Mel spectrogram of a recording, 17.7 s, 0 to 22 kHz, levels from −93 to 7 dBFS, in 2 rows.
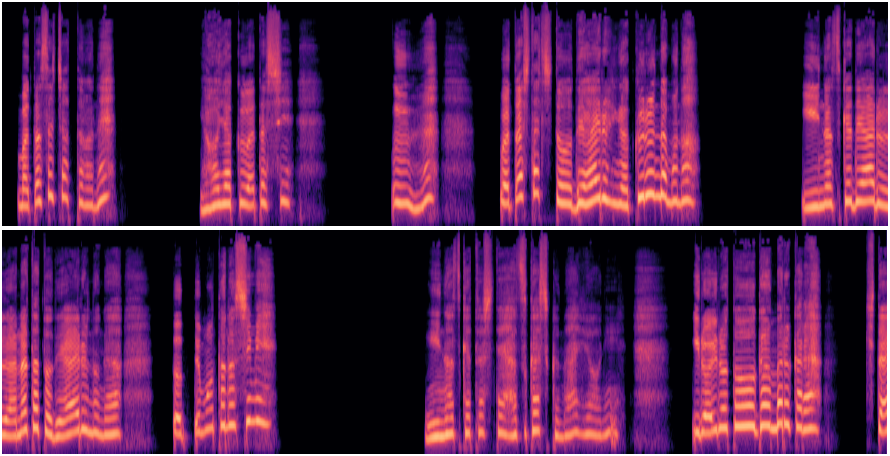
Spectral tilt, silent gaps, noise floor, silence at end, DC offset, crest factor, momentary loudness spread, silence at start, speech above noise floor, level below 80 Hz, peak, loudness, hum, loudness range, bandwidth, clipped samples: -2.5 dB/octave; 1.27-1.97 s, 3.28-3.89 s, 4.80-4.98 s, 7.02-7.99 s, 10.45-10.56 s, 11.65-13.08 s, 15.59-15.76 s, 17.25-17.49 s; under -90 dBFS; 0 s; under 0.1%; 14 dB; 14 LU; 0.15 s; over 75 dB; -70 dBFS; -2 dBFS; -15 LUFS; none; 5 LU; over 20 kHz; under 0.1%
